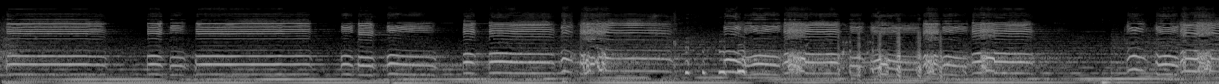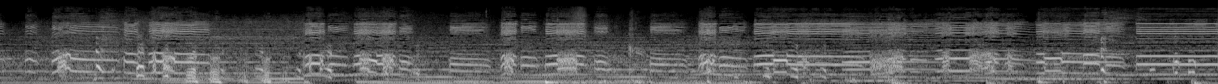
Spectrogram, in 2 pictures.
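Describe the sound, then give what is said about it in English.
A blue bowling ball rolls over a series of rubber chickens, their loud squeaks and squawks tumbling out in quick succession to form a wavering tune over a low rolling rumble, with no talking; a cover posted on TikTok. “Features a blue bowling ball rolling over a series of rubber chickens.”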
